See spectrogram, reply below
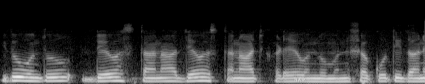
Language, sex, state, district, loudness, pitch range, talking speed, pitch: Kannada, male, Karnataka, Bangalore, -15 LUFS, 140-160 Hz, 115 wpm, 150 Hz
